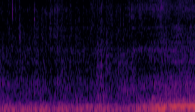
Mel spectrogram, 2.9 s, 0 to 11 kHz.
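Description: A 1969 Dodge Coronet drives along with a low, steady engine rumble that swells near the end as the motor revs up, heard from close by without any talk.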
